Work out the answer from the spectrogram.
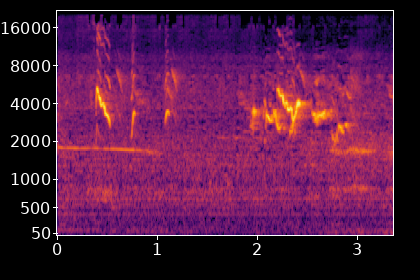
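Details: Bird chirping to spur lazy birds into singing quickly: quick high, slurred chirps in two short bursts, over a steady hiss and a faint whistle-like tone.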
